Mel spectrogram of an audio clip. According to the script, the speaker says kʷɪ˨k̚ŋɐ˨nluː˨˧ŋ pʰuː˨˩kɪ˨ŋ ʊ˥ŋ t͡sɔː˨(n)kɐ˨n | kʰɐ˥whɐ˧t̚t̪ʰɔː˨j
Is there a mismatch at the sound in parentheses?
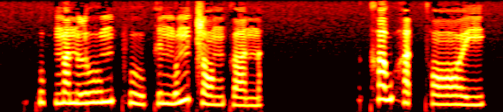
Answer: yes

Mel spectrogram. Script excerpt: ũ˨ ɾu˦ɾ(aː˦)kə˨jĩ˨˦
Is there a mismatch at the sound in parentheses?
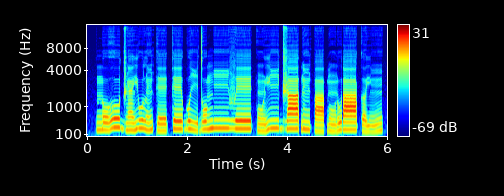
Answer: no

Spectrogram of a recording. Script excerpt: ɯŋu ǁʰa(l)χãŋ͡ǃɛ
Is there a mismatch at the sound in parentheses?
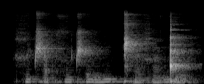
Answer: no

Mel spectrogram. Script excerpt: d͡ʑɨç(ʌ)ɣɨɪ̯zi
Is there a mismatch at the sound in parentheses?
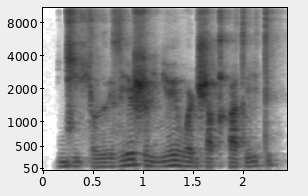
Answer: no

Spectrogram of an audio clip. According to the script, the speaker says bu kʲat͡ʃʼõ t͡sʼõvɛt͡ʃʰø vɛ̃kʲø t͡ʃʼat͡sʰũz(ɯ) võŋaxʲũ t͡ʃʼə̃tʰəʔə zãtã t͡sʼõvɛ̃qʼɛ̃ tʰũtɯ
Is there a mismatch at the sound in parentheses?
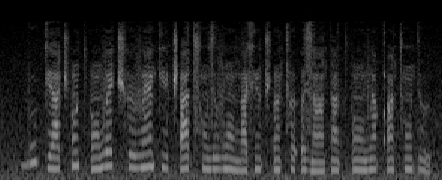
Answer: no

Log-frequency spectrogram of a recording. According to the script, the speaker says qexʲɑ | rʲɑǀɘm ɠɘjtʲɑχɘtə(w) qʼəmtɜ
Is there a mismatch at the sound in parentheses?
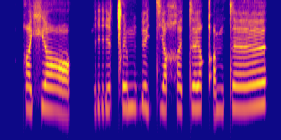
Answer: yes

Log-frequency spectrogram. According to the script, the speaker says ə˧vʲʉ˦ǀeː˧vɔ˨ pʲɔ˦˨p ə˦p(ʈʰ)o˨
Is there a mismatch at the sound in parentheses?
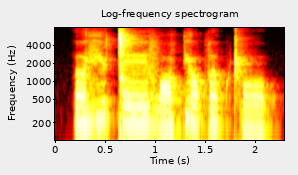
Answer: no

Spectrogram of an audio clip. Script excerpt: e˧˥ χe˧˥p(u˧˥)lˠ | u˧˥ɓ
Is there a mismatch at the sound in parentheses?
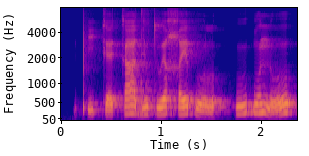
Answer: yes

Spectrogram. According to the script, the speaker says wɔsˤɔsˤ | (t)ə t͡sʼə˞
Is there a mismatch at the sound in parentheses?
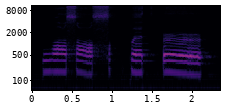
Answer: yes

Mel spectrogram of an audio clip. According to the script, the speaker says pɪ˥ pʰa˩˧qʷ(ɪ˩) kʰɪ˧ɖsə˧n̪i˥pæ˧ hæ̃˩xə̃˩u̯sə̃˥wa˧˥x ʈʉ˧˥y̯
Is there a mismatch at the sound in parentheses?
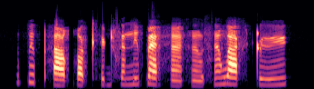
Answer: no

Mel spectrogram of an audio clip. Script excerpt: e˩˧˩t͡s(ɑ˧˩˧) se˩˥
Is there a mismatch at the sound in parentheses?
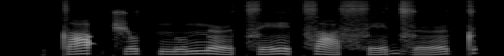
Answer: no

